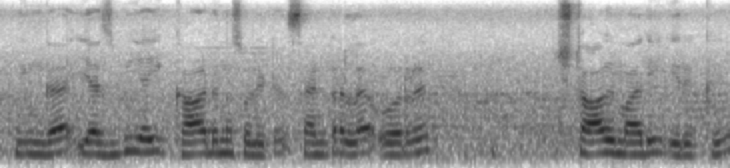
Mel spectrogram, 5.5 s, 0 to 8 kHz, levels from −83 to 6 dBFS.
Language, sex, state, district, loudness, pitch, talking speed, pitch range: Tamil, male, Tamil Nadu, Chennai, -15 LUFS, 175 Hz, 100 wpm, 165-180 Hz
